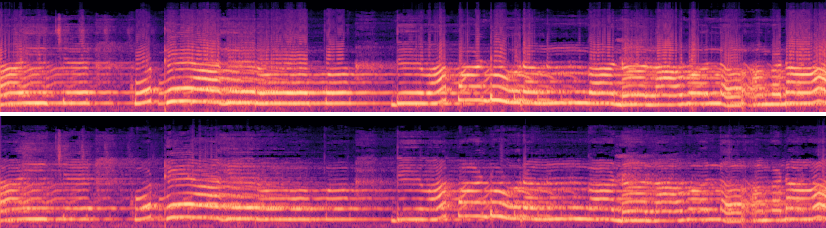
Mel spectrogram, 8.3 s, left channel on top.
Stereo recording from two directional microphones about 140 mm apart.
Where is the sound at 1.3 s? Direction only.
30° left (ahead or behind).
